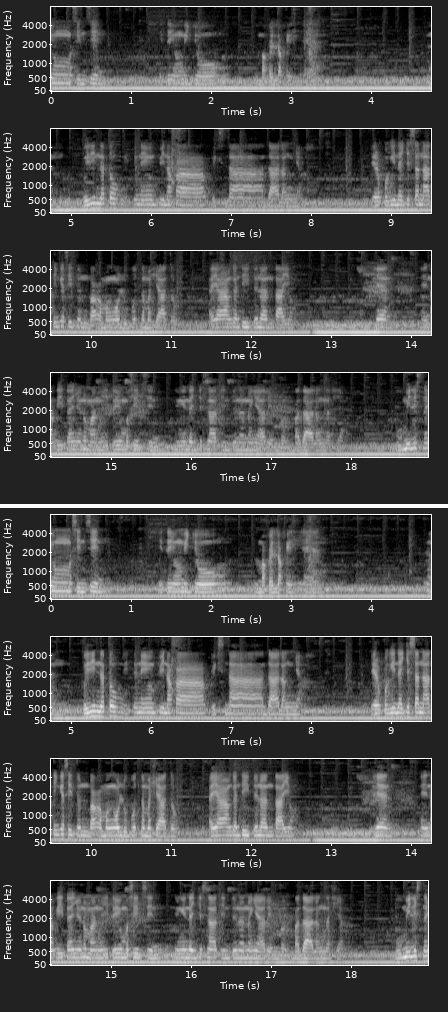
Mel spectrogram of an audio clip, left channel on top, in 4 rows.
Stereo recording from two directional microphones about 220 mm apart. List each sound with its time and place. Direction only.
0.0 s speech: 30° right (ahead or behind)
5.1 s speech: 30° right (ahead or behind)
8.7 s speech: 30° right (ahead or behind)
13.6 s speech: 30° right (ahead or behind)
18.7 s speech: 30° right (ahead or behind)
